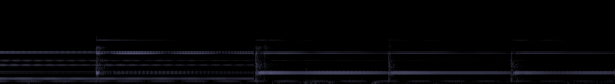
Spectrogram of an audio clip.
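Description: Frosted crystal singing bowls and a hand-held metal singing bowl struck with a mallet, about four strikes at roughly one-and-a-half-second intervals. Each strike leaves pure tones that ring on and overlap, over a low, slowly pulsing hum.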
